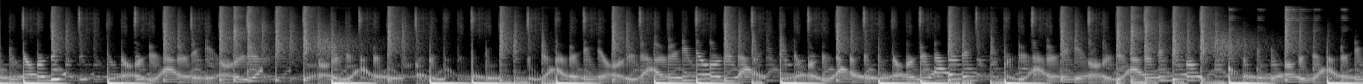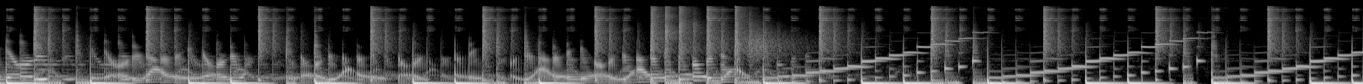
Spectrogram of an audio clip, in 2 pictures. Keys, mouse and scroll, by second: 2.2 click, 4.4-7.2 drag, 7.2 ctrl+z, 7.8-9.8 drag, 9.8-17.3 drag, 17.3-19.2 drag, 19.2-21.7 drag, 23.6 ctrl+Num_Lock, 23.6 click, 24.4 click, 25.0 scroll up 1, 25.4 scroll down 1, 26.8 click.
